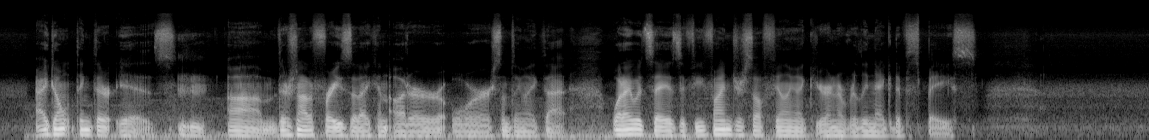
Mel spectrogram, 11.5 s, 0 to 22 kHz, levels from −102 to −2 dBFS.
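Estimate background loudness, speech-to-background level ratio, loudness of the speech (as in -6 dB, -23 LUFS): -44.0 LUFS, 18.5 dB, -25.5 LUFS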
